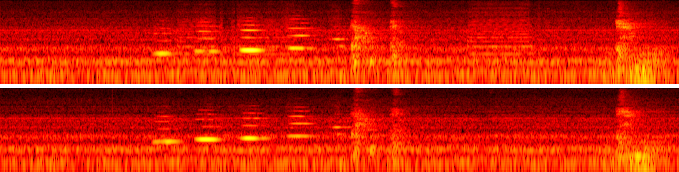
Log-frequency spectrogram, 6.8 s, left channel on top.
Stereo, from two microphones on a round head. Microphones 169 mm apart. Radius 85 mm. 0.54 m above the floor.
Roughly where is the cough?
Left.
